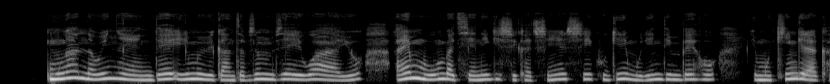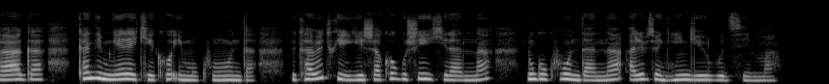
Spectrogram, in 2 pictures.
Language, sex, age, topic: Rundi, female, 18-24, agriculture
